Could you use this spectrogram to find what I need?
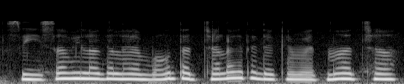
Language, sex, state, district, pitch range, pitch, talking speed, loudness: Maithili, female, Bihar, Samastipur, 235-260 Hz, 245 Hz, 190 wpm, -11 LUFS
